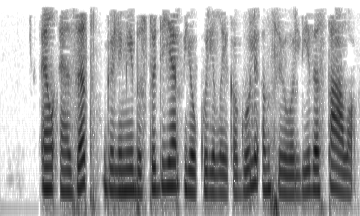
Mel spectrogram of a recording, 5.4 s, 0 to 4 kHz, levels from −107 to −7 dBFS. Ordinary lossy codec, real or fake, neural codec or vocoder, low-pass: MP3, 24 kbps; real; none; 3.6 kHz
